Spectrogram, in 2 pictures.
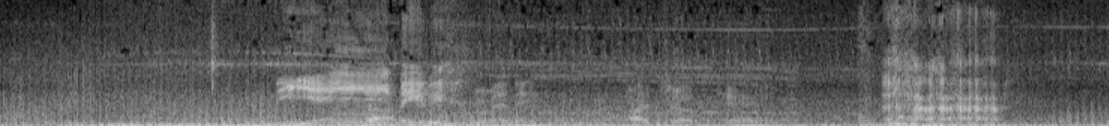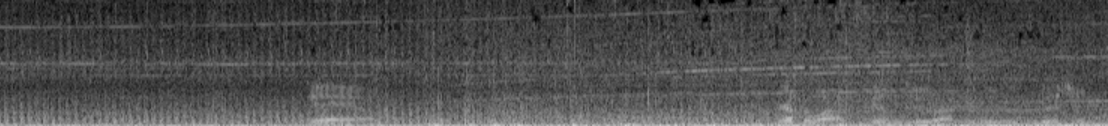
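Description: A helicopter's rotor thumps and roars steadily.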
